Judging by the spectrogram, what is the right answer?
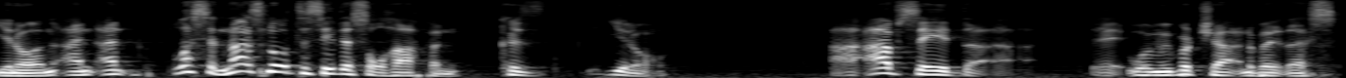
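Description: This man has a normal speaking voice at a medium pitch. His intonation is lively. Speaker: football pundit. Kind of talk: sports podcast discussion.

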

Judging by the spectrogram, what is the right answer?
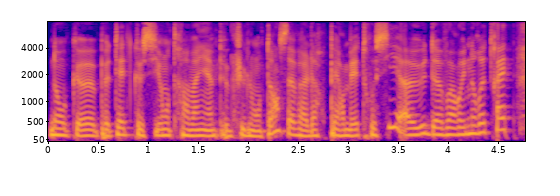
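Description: A woman's fairly low-pitched voice at a fairly quick pace, with very even loudness. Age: 60s. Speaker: business owner and fashion designer. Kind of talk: radio interview. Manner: halting, many repetitions.

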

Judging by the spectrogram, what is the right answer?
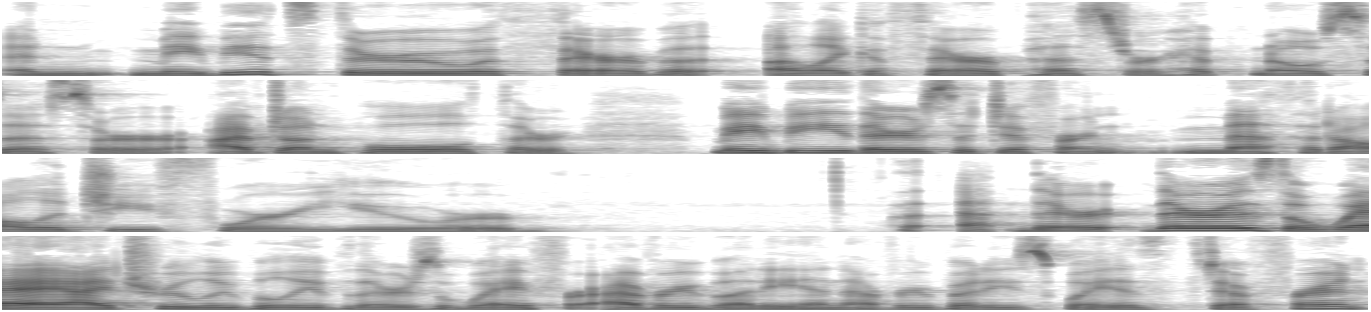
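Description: Intonation stays fairly even throughout. The woman speaks fairly quickly. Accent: American. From Arizona, US. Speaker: podcast host. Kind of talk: casual interview chat. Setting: video call.

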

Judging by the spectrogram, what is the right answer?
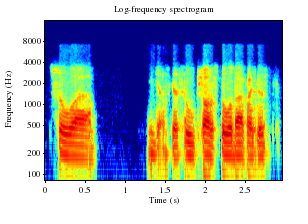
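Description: Here a man talks at a moderate pace. His pitch is very deep and low. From Sweden, Stockholm area (Botkyrka). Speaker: podcast co-host, floorball player. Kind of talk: casual chat. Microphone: poor audio, slightly improved.

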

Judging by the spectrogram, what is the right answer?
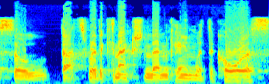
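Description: Speaking fairly quickly with an Irish accent, a man keeps a medium pitch and a monotone, flat intonation. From Drogheda, Ireland. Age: 30s. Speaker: opera singer. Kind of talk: interview. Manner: halting.

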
